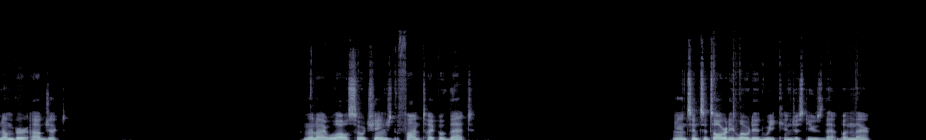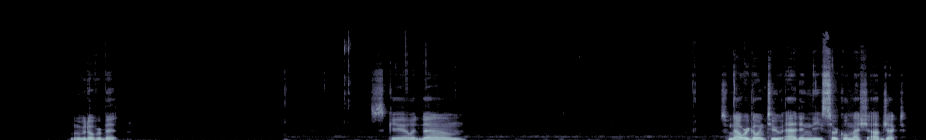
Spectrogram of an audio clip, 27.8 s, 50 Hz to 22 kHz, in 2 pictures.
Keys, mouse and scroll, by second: 0.3 Tab, 1.0 BackSpace, 1.4 BackSpace, 2.2 1, 4.0 Tab, 13.9 g, 18.7 s, 21.3 g, 23.3-24.8 middle drag, 24.0 g, 25.7 a, 26.5 shift+a.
